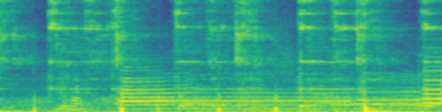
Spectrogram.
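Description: Kirtan music: a harmonium holds a sustained reedy chord, while a mridanga drum gives deep bass strokes, one at the start and one near the end, and karatalas hand cymbals strike in a steady rhythm.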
